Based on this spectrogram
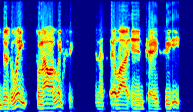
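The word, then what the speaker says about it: Linkce: link so now our linksy and that's l-i-n-k-c-e why is it spelled c-e though when if i was looking at the word l-i-n-k-c-e i don't think i would say linksy because you can't say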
